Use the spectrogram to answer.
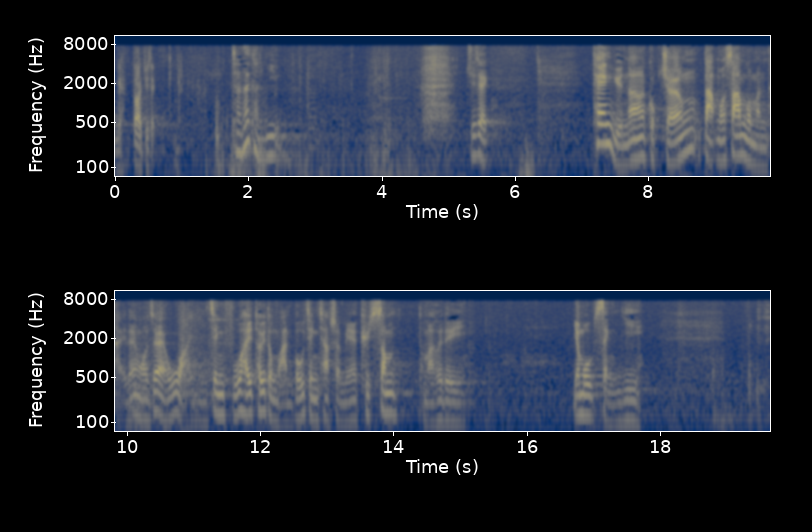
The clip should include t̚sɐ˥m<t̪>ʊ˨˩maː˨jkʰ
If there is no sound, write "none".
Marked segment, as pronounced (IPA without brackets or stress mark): t̪ʰ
